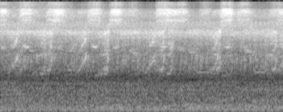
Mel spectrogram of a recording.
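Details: Sunlit summer mountain with cicadas droning: a bright, rasping high buzz throbbing about once a second, with short rising sweeps inside the chorus and a low rumble underneath.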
